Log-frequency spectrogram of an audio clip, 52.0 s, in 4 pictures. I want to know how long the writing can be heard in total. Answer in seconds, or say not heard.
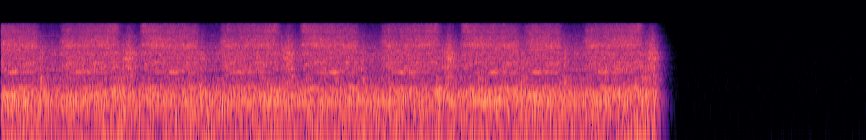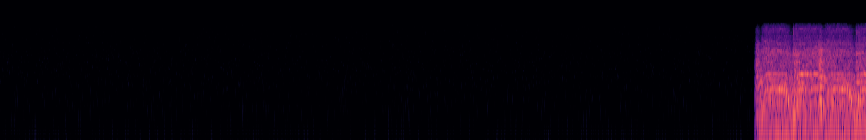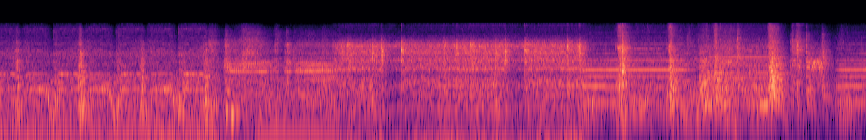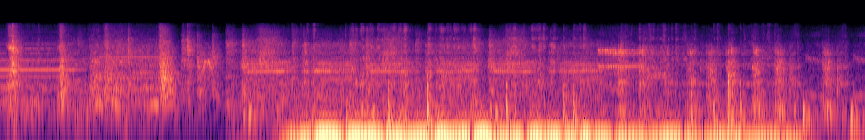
8 s.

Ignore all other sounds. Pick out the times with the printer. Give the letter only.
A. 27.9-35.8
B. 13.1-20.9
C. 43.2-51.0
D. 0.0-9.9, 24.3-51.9
D.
